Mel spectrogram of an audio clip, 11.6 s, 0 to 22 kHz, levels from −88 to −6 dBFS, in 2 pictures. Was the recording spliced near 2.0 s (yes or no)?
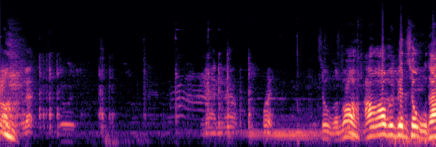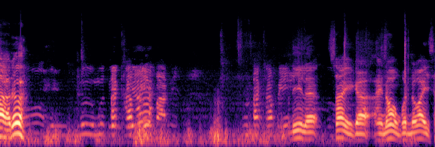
no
